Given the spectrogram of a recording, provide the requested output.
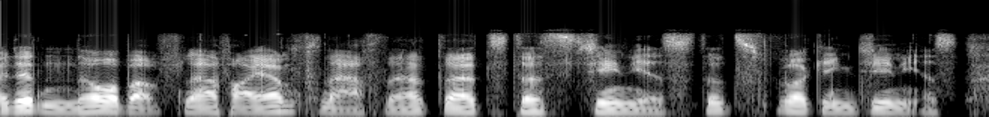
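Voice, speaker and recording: A man's flat, monotone voice at medium pitch with a dry, close sound and no echo. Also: fairly slow pace. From Denmark. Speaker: gaming streamer. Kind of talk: live stream chat. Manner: halting.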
